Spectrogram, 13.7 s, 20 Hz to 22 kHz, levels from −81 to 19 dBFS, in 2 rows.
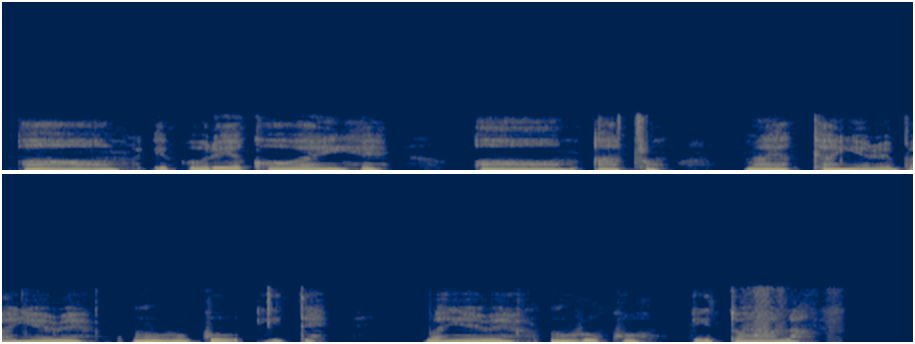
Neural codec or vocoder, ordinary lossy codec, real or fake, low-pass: vocoder, 24 kHz, 100 mel bands, Vocos; none; fake; 7.2 kHz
